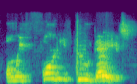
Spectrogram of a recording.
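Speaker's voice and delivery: "Only forty-two days" slow, every word stretched; extended words. Shown as a demonstration. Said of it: "he extends the words".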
